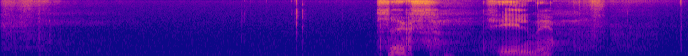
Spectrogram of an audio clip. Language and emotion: Russian, sad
